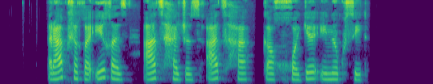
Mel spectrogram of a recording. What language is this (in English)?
Abkhazian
